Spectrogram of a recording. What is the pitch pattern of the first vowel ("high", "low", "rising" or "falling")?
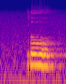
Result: low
